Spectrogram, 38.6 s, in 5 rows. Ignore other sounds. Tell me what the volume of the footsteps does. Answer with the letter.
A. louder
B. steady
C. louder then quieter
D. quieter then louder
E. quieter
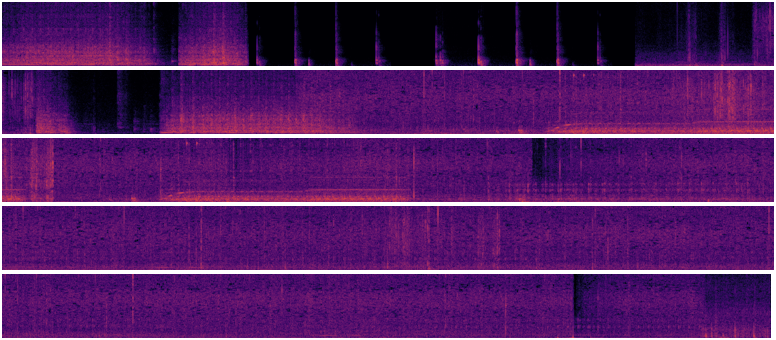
C.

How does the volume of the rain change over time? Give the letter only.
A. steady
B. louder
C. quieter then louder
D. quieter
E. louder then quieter
A.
